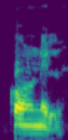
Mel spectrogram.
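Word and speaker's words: colonel: কি লিখতে হবে আগে সিও এলও কল তারপরে এন এল নেল কলোনেল তহলে কি হয়ে যাবে টোটাল উচ্চারণটা হবে কর্নেল হ্যা সিও আর এটা কিন্তু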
